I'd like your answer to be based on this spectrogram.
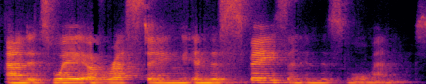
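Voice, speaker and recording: Slow, gentle woman guiding meditation. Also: on the low side, completely flat delivery, vocal fry, reverberant. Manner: slow, gentle, soothing guidance with long pauses. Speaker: meditation instructor. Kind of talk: guided body scan meditation.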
